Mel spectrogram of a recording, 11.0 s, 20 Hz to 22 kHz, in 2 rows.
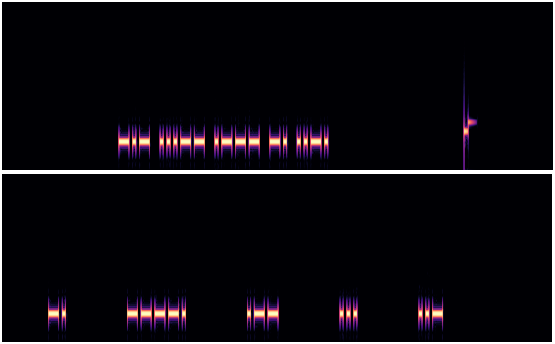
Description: Morse code, heard as a keyed tone, about 36 wpm, spaced as for 18 wpm, 700 Hz. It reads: K3JNF N9WSU
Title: USA Call Signs - 5 Characters - 6x Character Spacing - 35wpm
